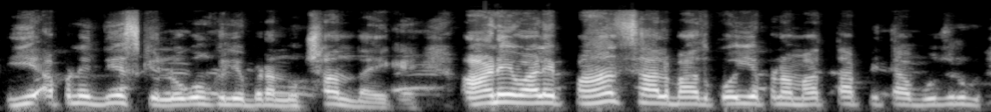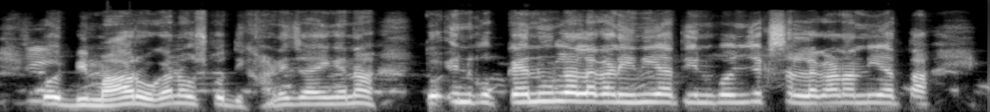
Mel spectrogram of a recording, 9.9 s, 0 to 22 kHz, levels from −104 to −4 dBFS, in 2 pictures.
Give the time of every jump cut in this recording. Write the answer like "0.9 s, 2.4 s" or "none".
none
